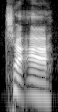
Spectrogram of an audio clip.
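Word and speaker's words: tsaa: Polyglot said it's like the word cha. Cha in Tagalog is t like the tea that you drink and it's spelled ts aa aa. Cha. Cha. That's such a Tagalog spelling. I love it. There's the ts sound and then the double vowel uh pronunciation.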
